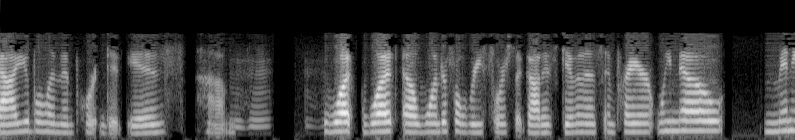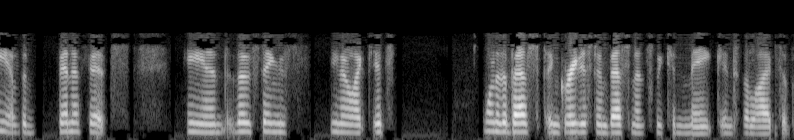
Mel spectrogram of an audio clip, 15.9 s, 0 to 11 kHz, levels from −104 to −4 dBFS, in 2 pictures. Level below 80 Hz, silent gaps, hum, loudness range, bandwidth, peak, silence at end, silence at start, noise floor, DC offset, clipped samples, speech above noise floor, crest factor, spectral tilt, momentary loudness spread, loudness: -70 dBFS; 2.79-2.92 s; none; 6 LU; 5 kHz; -2 dBFS; 0.05 s; 0 s; -77 dBFS; under 0.1%; under 0.1%; 52 dB; 22 dB; -9 dB/octave; 18 LU; -24 LUFS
